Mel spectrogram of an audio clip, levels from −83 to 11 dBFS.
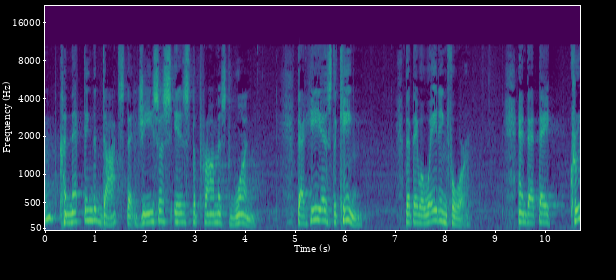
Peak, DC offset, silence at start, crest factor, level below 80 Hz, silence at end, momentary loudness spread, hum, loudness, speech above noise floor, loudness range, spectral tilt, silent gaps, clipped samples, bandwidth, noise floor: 0 dBFS; under 0.1%; 0 s; 18 dB; -52 dBFS; 0 s; 10 LU; none; -17 LUFS; 29 dB; 2 LU; -5 dB/octave; none; under 0.1%; 11 kHz; -46 dBFS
